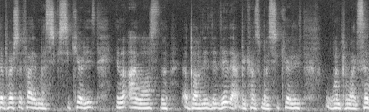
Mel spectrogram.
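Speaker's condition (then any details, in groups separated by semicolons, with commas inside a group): Cerebral palsy, mild; affects speech and walking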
